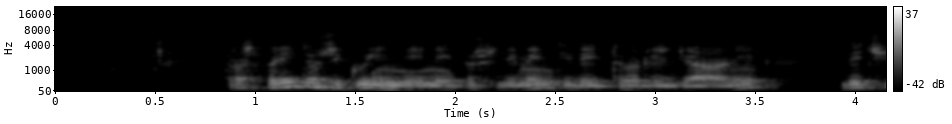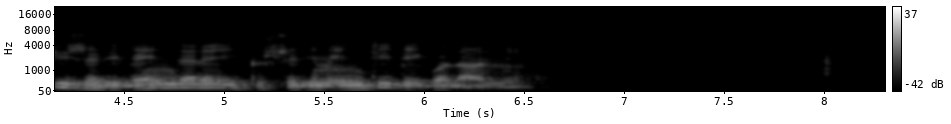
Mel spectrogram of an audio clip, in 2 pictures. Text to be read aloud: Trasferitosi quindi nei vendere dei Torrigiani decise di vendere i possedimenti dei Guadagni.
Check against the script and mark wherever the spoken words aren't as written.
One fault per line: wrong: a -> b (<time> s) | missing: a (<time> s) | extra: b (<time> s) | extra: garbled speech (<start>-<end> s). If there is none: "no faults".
wrong: vendere -> possedimenti (2.0 s)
